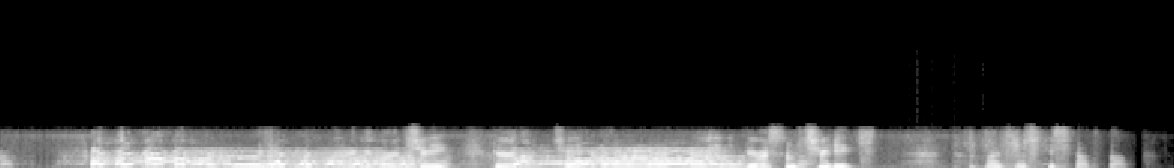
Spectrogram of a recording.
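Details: Being brushed, Lightning the female malamute answers with a mournful singing howl, sustained wavering tones sliding up and down, ending in choppy yelps and short broken cries.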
